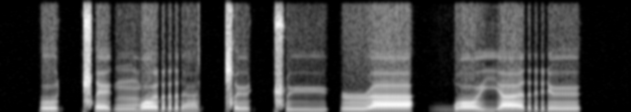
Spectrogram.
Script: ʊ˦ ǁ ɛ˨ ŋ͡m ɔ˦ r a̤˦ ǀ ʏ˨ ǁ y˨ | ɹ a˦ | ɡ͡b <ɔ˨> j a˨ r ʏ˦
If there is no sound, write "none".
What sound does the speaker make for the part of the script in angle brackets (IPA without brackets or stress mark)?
ɔ˨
